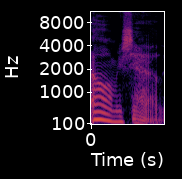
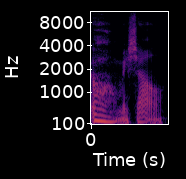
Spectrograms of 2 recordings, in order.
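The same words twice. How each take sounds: First: Exaggerated Italian accent with a laugh. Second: Said in the usual way. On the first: Shown as a demonstration. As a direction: say it like a playful Italian. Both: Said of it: "and I do an Italian accent".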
